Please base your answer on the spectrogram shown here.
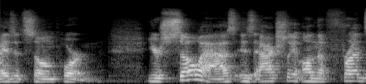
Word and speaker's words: psoas: you're hearing is actually a muscle called your soaz it's spelled PS o a s it's your hip flexor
